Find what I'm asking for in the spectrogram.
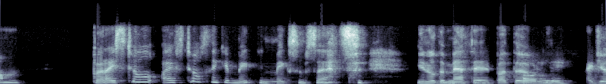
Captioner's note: laughs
